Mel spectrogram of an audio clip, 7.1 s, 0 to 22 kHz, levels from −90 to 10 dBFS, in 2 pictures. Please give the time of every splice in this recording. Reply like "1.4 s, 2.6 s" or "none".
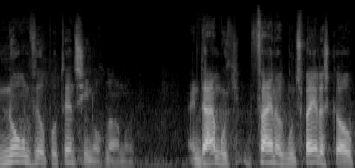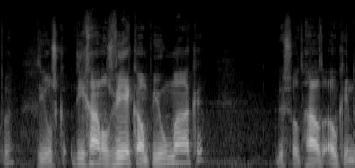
3.9 s, 6.2 s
